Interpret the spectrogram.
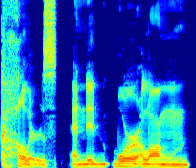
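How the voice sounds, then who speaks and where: Slow-paced man in casual geeky chat. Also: lowish voice, a little mellow, clear, resonant tone. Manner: halting, repeats and rephrases, geeky enthusiasm. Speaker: podcast co-host. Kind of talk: casual chat about comics and shows.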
